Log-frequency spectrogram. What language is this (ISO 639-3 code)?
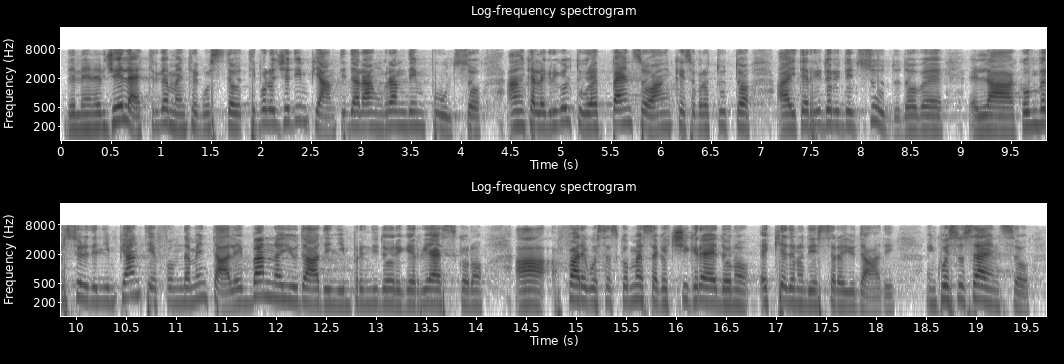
ita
